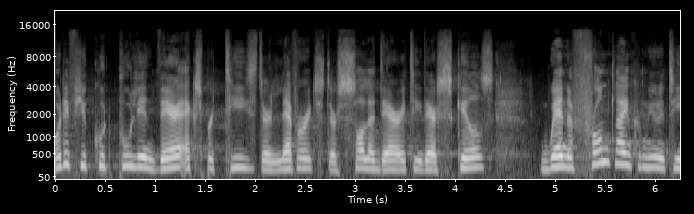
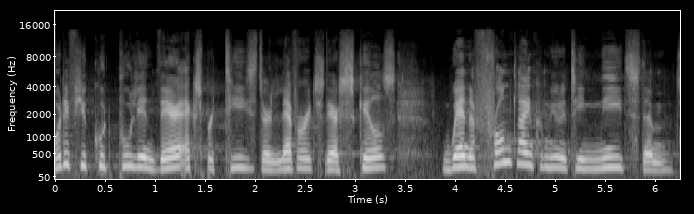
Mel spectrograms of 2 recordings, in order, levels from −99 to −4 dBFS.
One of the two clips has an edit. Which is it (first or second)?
second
